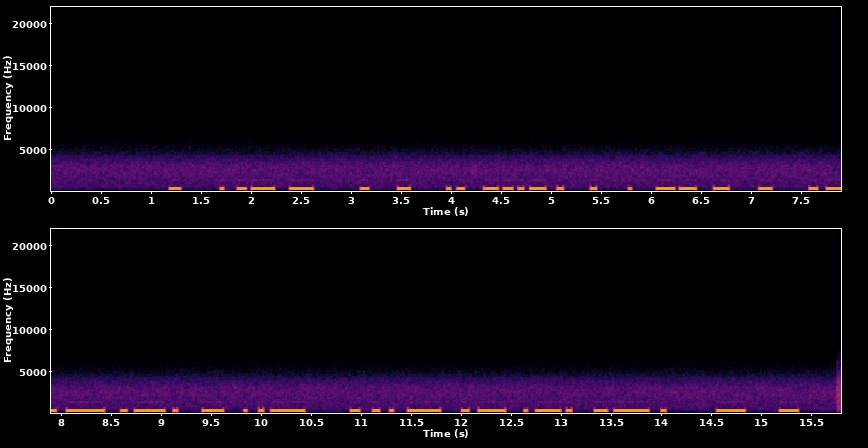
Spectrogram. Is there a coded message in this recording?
No, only beeps of irregular length, with a squelch burst at the end.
